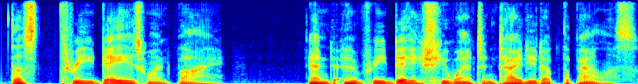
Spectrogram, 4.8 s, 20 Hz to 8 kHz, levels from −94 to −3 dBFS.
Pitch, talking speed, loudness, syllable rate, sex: 95 Hz, 190 wpm, -19 LUFS, 5.2 syllables/s, male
